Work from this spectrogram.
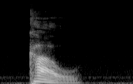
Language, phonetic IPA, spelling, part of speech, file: Polish, [kaw], kał, noun, Pl-kał.ogg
